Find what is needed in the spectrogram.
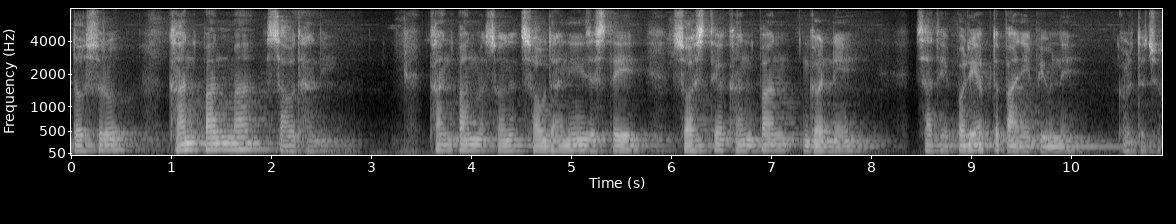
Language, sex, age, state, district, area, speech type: Nepali, male, 30-45, West Bengal, Darjeeling, rural, spontaneous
